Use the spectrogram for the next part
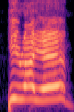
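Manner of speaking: loud, high, drawn-out showman cry; grand entrance shout. Pretend. Guest bursting onto the show, shouting theatrically. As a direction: belt out your arrival, stretching it.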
